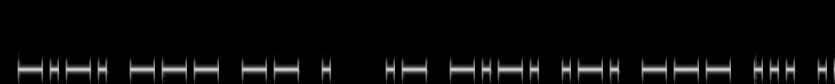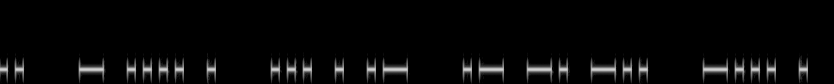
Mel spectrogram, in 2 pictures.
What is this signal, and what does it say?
Morse code, heard as a keyed tone, about 16 wpm, 700 Hz. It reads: COME ACROSS THE SEA AND BE
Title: Sentences from Top 1000 Words - Review Part 5 - 15wpm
